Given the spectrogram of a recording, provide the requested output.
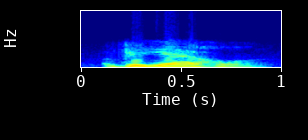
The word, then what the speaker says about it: Vallejo: How'd you pronounce that, Ted? Vallejo.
